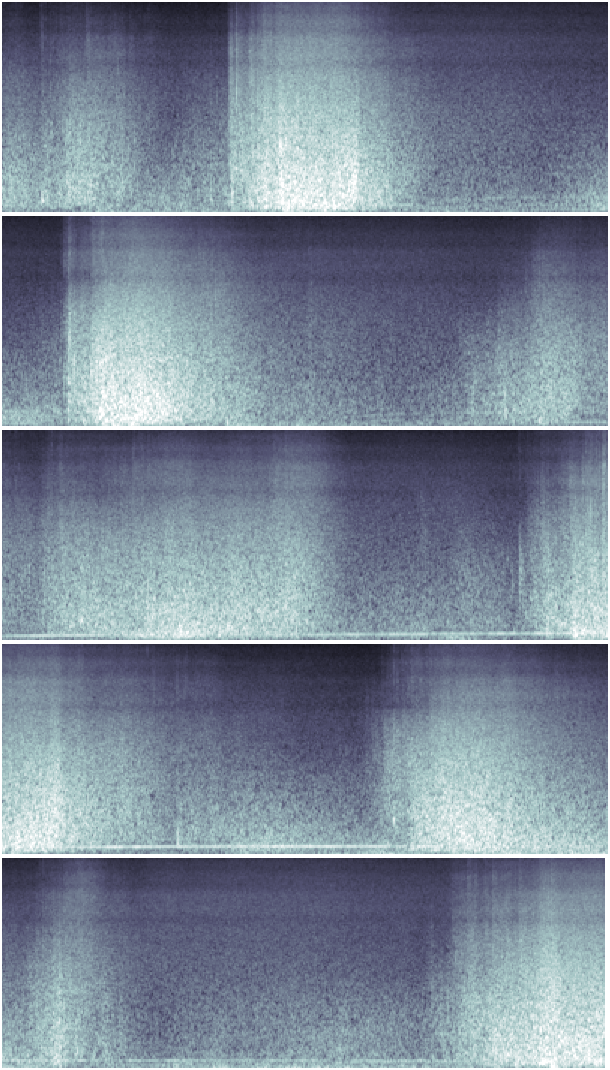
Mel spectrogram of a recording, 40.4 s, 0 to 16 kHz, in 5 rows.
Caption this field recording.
Sound wave, In the beach, Zoom H6 +Rode NT4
